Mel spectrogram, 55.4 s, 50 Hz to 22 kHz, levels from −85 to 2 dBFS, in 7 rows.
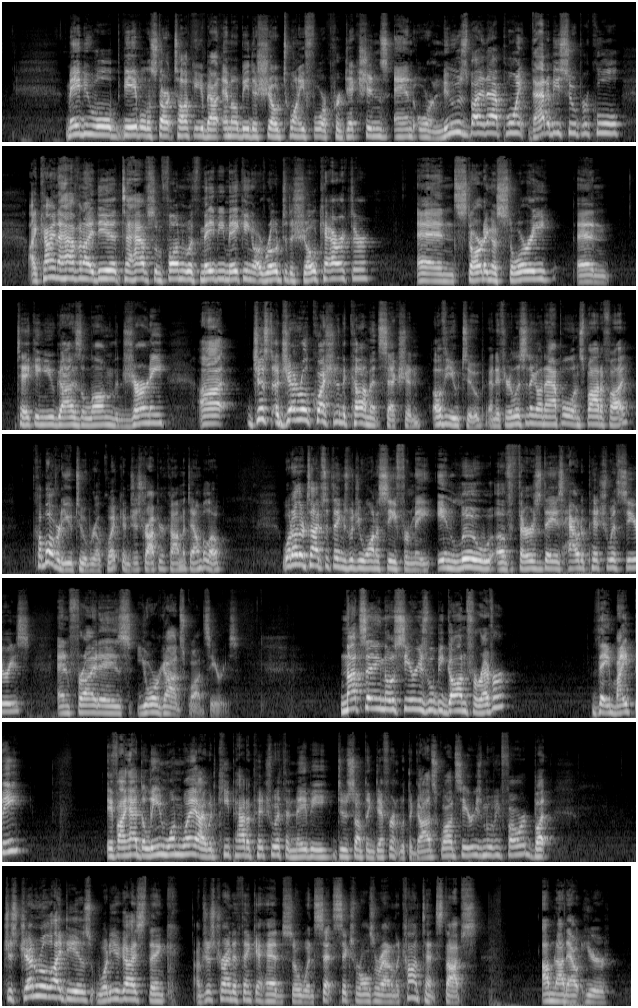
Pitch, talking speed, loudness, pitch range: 180 Hz, 190 wpm, -19 LUFS, 160-205 Hz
